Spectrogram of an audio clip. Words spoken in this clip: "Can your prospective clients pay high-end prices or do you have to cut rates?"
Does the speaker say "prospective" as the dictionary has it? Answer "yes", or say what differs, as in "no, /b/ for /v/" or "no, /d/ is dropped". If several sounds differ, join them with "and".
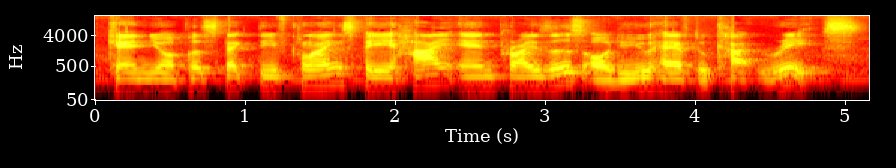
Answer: no, /ɹ/ is dropped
